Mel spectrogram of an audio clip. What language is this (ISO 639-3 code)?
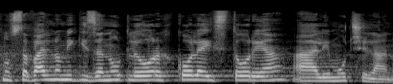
heb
